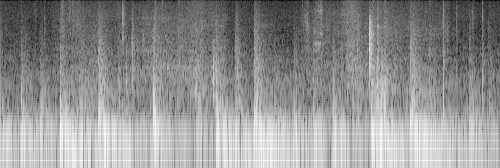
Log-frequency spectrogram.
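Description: Background music dominated by deep drums, with repeated percussive hits over a low rumble.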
